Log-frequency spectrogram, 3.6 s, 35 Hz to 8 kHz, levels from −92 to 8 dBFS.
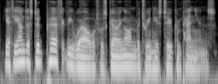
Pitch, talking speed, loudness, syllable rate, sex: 110 Hz, 215 wpm, -16 LUFS, 5.7 syllables/s, male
